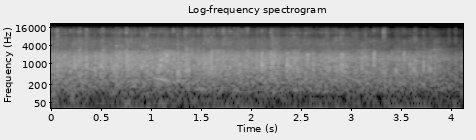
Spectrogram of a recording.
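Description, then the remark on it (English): A church audience applauds together, a dense, steady wash of many hands clapping that holds evenly for several seconds, with no voices rising above it. “You guys can clap for that.”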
